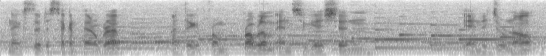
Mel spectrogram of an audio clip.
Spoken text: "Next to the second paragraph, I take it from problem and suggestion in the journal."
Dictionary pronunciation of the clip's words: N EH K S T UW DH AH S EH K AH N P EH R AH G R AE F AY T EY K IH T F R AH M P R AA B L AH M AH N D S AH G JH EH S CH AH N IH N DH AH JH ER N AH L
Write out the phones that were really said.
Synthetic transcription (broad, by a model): N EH K S T UW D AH S EH K AH N P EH R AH G R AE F AY T EY K IH T F R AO M P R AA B L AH M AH N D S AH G EH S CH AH N IH N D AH JH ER N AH L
